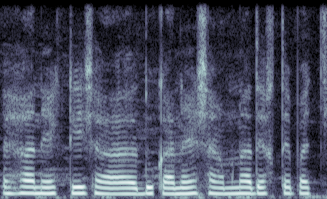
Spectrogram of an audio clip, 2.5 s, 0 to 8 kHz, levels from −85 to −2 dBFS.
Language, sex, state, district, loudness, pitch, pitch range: Bengali, female, Assam, Hailakandi, -12 LUFS, 240 Hz, 235-245 Hz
